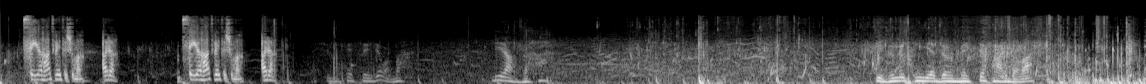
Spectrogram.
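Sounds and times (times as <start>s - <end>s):
sea water splashing around a person swimming while holding a phone: 0.0s - 3.4s, 4.2s - 11.4s
speech: 0.3s - 4.2s, 4.9s - 5.7s, 8.7s - 11.0s.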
